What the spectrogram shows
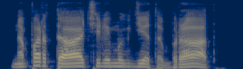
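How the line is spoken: Sigh. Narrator (Russian): вздохнул Шамшудин

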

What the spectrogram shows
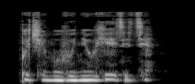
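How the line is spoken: Quiet question. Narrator (Russian): тихонько спросила молчавшая все это время Эмбер

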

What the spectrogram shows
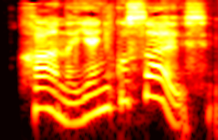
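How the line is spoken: Cheerful. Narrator (Russian): весело произносит Фред

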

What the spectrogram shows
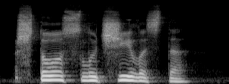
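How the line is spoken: Dejected anxious question. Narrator (Russian): Анна Павловна Ветошева, упавшим голосом, предчувствуя что-то неладное, спросила

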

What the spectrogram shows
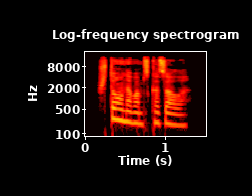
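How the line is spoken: Quiet question. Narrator (Russian): тихо поинтересовалась Ева

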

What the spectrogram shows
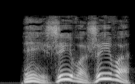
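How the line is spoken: Exclaimed. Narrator (Russian): воскликнула Сюзетта

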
